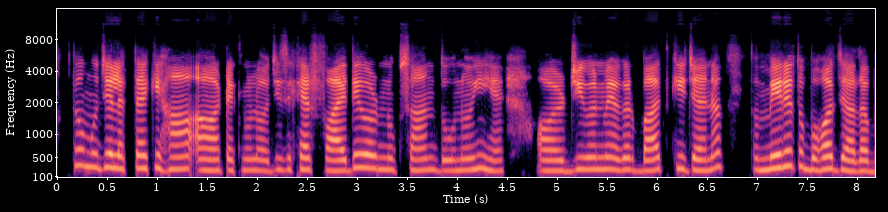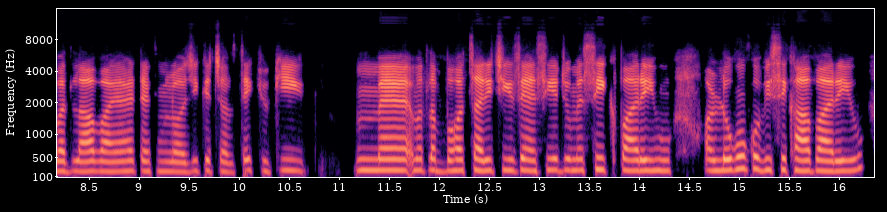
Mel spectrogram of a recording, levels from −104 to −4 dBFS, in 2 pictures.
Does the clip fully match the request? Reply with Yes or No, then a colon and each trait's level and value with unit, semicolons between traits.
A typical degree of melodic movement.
No: narrow, 2.1 semitones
